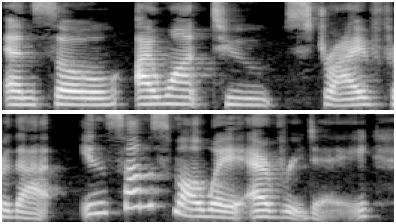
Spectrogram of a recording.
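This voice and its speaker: Speaking at a very slow pace yet with hardly any pauses, a woman with a Canadian accent talks at a medium pitch with ordinary pitch variation. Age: 50s. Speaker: podcast host and life coach. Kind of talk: reflective solo monologue. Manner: halting, with fillers.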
